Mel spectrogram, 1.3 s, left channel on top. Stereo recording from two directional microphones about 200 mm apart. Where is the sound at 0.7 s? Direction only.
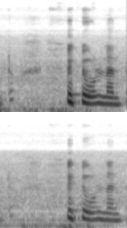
35° left (ahead or behind).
